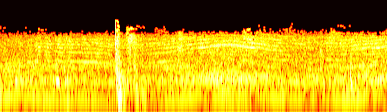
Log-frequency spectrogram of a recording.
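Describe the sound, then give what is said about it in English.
A car engine revs hard and accelerates to crash through a gate, its loud roar climbing steadily in pitch, broken by a brief sharp knock partway through. “I'll have to crash the gate.”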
